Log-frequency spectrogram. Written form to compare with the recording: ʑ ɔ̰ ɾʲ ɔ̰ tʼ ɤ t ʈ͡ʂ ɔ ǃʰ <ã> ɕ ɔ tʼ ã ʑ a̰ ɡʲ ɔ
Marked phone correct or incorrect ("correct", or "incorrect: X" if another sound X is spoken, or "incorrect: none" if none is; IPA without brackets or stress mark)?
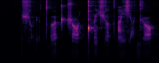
incorrect: ə̃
